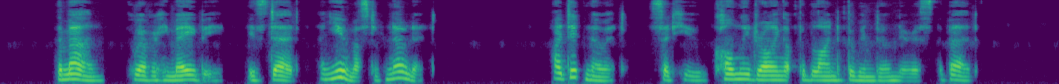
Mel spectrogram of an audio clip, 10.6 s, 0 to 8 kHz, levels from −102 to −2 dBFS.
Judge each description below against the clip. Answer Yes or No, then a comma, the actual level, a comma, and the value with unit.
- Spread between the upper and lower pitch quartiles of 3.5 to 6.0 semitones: Yes, average, 4.0 semitones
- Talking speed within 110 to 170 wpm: No, average, 185 wpm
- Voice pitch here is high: No, medium, 155 Hz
